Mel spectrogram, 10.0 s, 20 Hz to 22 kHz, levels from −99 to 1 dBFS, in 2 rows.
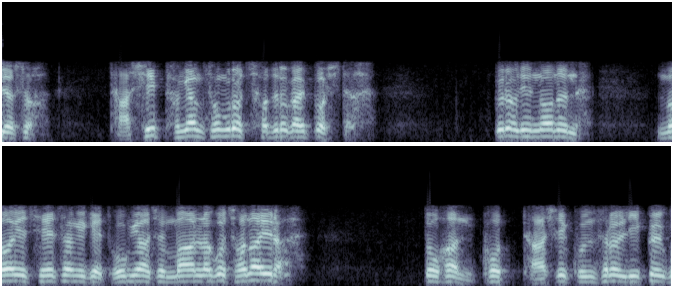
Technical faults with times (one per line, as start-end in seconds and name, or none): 0.00-10.04 iLBC codec
5.24-5.27 lost iLBC frames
